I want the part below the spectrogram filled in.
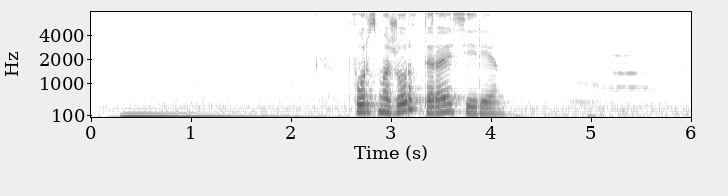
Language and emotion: Russian, neutral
